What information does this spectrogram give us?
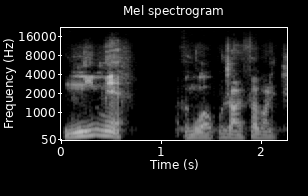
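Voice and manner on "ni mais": "ni mais" without a final N; pronounced ni mais. Shown as a demonstration. Teacher shows learners how it is pronounced, "ni mais" without the N. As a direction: say "ni mais", ending on an open vowel. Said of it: "on va le prononcer ni".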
